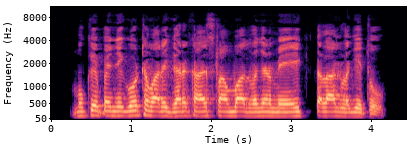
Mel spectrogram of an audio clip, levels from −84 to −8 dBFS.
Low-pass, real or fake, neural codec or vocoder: 9.9 kHz; real; none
